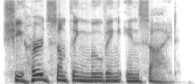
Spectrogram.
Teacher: The phrase heard something starts with an h sound that you exhale softly and moving puts stress on the first syllable move with a clear ooh vowel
